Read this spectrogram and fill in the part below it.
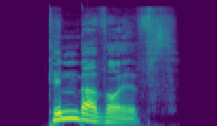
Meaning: genitive singular of Timberwolf
- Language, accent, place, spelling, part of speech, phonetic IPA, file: German, Germany, Berlin, Timberwolfs, noun, [ˈtɪmbɐˌvɔlfs], De-Timberwolfs.ogg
